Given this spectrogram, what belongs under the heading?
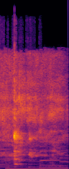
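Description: Chopped onion frying in a pan for tomato bele sambar, a brief hiss and sizzle with a single sharp spatula scrape near the start, all within about a second.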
